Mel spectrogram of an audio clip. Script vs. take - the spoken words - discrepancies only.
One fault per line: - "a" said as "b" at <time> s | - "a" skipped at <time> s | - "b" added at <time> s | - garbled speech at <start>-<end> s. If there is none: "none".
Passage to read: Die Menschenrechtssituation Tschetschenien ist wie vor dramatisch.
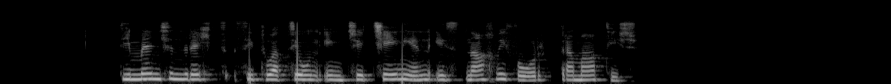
- "in" added at 3.2 s
- "nach" added at 4.7 s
